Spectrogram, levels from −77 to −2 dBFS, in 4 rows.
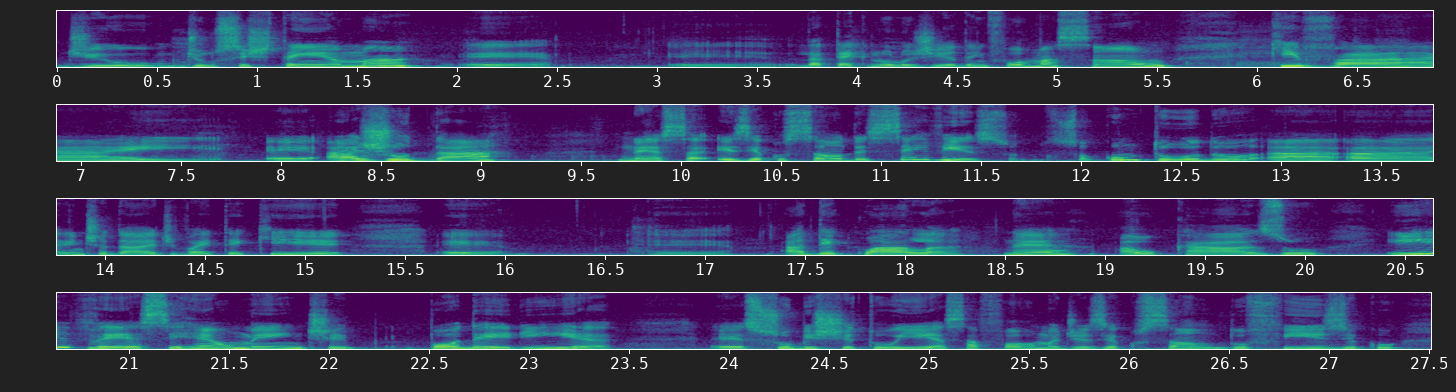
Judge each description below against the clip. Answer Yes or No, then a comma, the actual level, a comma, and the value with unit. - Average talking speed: No, slow, 100 wpm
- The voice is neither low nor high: No, high, 215 Hz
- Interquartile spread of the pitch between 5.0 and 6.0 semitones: Yes, wide, 5.5 semitones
